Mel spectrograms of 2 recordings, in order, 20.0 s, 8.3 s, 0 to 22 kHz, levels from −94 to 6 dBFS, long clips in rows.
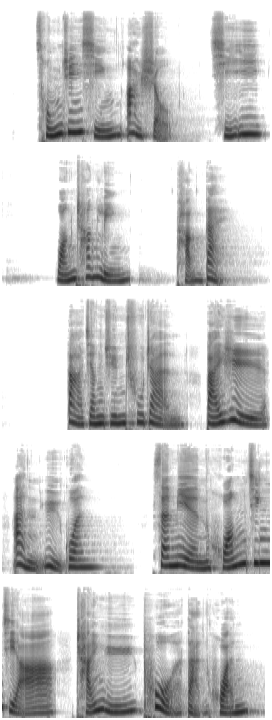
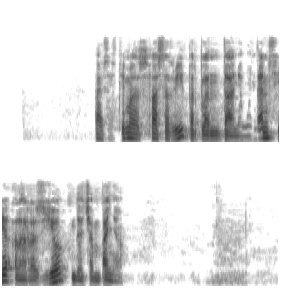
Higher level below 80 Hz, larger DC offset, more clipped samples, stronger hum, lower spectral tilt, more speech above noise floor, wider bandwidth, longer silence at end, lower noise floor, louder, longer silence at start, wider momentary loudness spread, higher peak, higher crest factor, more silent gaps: first, -50 dBFS vs -62 dBFS; neither; neither; neither; about the same, -5.5 dB/octave vs -5.5 dB/octave; about the same, 56 dB vs 59 dB; first, 15.5 kHz vs 8 kHz; second, 0.2 s vs 2.35 s; second, -73 dBFS vs -82 dBFS; first, -18 LUFS vs -23 LUFS; second, 0.55 s vs 1.4 s; first, 12 LU vs 9 LU; about the same, -2 dBFS vs -4 dBFS; second, 16 dB vs 22 dB; first, 8.22-9.01 s vs none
